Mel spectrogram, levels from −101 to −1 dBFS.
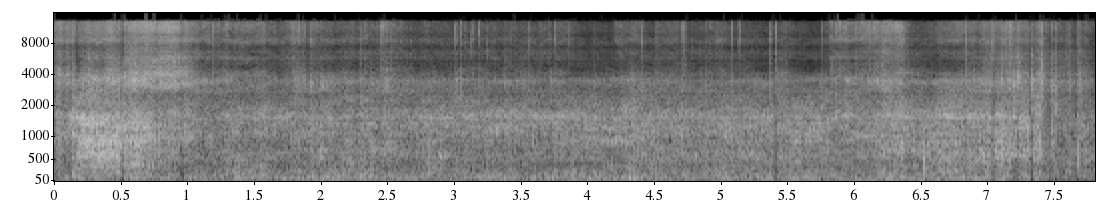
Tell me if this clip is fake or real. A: fake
